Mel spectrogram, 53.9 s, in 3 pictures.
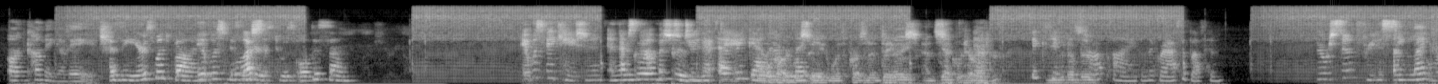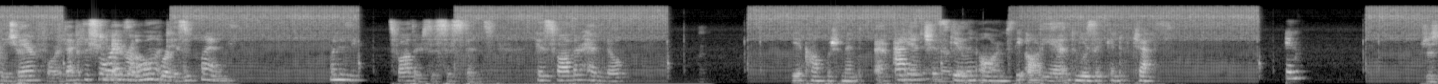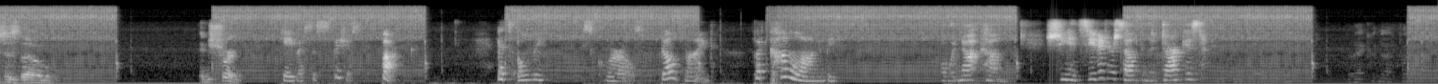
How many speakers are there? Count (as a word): eight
